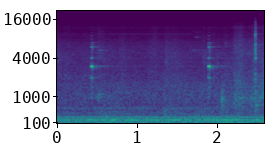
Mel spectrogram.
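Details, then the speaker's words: Fuel pump switched on and off: crisp single relay clicks about a second and a half apart over a steady low hum, fuel pressure shown at the pulsation damper; normal fuel pump relay operation. "okay it's a bit difficult here the actual fuel pump but you can hear the uh relay clicking and obviously you can see we've got fuel pressure because these screws on the fuel pulsation dampener are up so we know we've got fuel pressure there right"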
